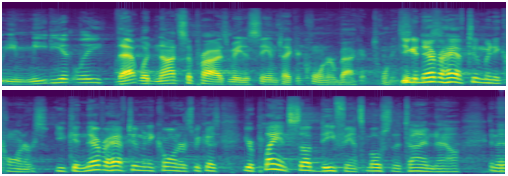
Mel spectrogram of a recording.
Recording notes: LIVE at Hub City Brewing. From Hub City Brewing in Jackson, TN.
